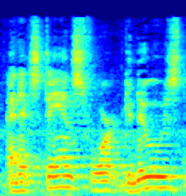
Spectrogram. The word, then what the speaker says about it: GNU: for countless wordplays because according to the dictionary the g is silent and it's pronounced new so every time you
